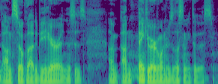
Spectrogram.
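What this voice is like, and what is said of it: Deep sexy baritone podcast voice. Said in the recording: “your baritone is coming in thickness... You have such a good podcast voice... you have that sexy, there is a podcast voice... yours sounds so sexy”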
